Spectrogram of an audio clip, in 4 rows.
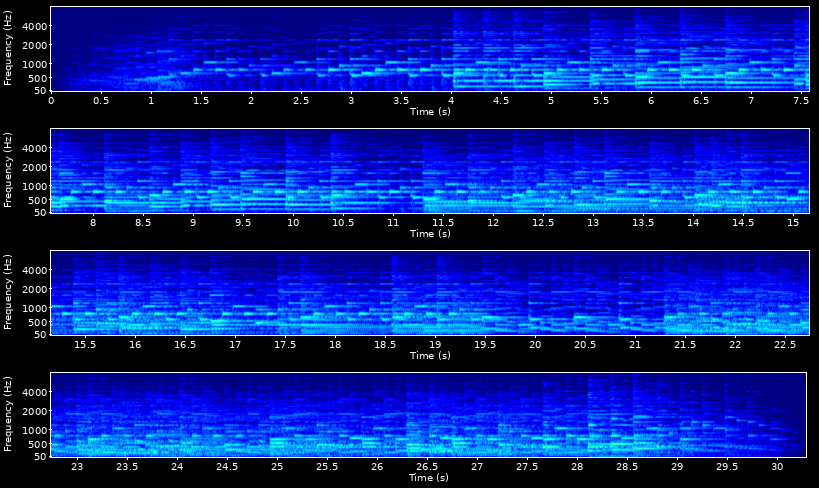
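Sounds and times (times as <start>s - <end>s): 
piano four hands: 0.6s - 30.0s.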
